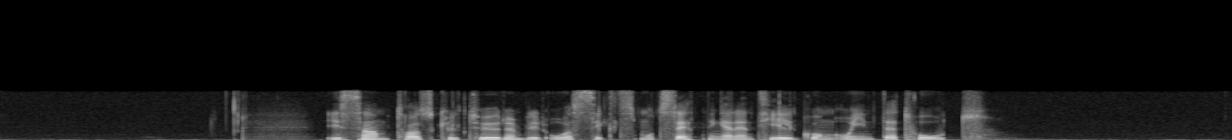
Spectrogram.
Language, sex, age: Swedish, female, 46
